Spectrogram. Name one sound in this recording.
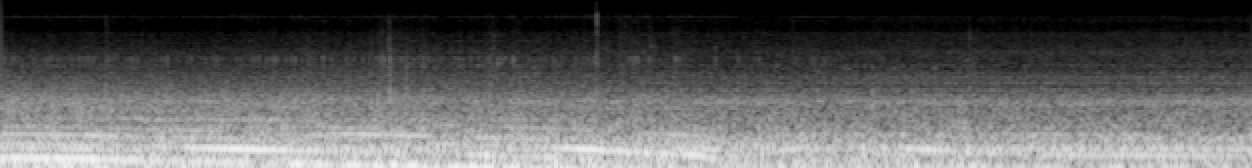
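A car engine hums and rumbles steadily from inside the cabin.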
